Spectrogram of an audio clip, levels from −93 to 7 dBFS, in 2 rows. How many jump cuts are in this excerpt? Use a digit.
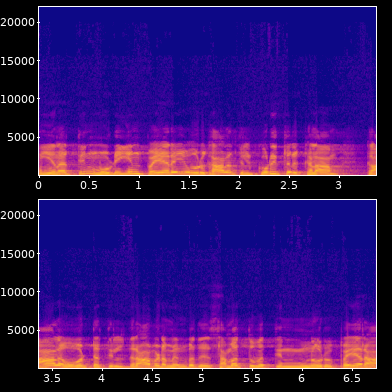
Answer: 0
